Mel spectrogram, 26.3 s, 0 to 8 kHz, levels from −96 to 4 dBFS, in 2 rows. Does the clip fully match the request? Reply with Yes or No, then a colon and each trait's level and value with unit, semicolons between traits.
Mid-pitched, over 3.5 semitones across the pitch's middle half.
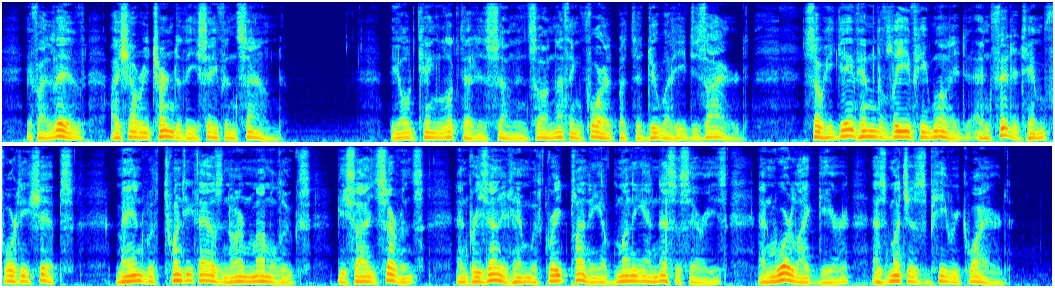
No: low, 100 Hz; average, 4.1 semitones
